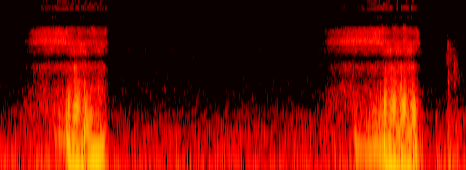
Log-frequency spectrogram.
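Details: Pug snoring: two loud, low, rattling snores a few seconds apart with quiet breathing between; snoring in a sleeping dog.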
